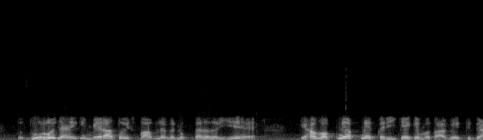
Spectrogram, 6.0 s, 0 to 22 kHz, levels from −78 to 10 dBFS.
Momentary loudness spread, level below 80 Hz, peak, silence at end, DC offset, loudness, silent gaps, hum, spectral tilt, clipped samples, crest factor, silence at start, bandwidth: 9 LU; -68 dBFS; -6 dBFS; 0 s; under 0.1%; -26 LUFS; none; none; -7 dB/octave; under 0.1%; 20 dB; 0.25 s; 5.4 kHz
